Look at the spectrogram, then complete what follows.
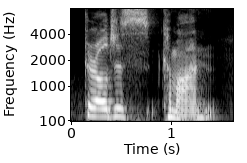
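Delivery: ordinary delivery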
